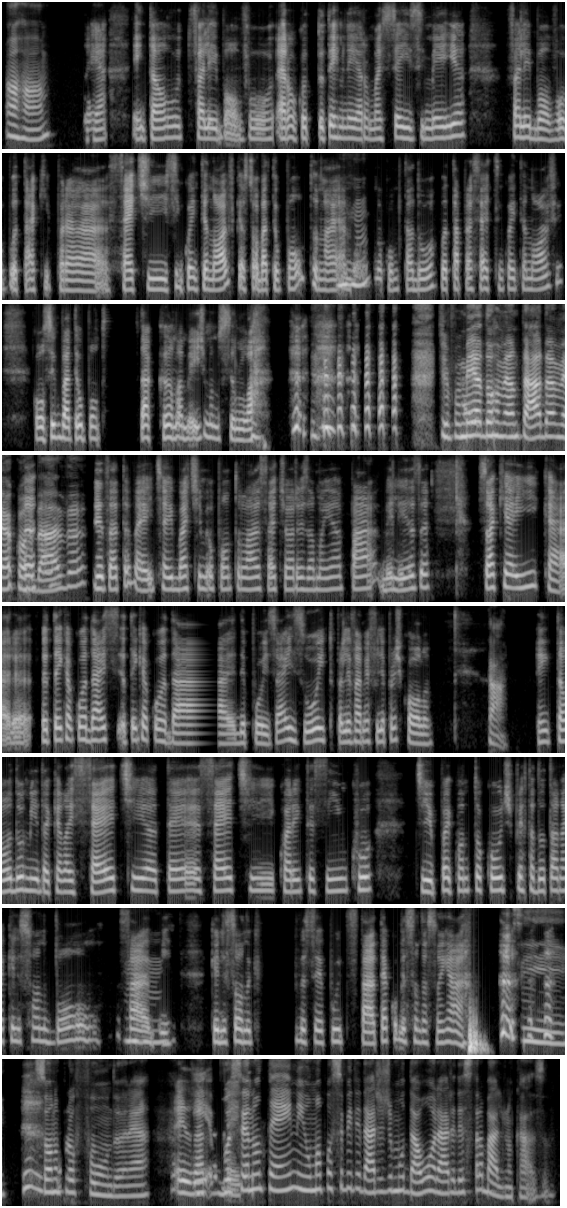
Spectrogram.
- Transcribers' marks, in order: static; distorted speech; laugh; "atormentada" said as "adormentada"; laugh; other background noise; laugh
- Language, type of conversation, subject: Portuguese, advice, Como você procrastina tarefas importantes todos os dias?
